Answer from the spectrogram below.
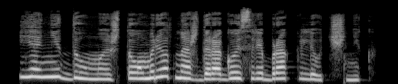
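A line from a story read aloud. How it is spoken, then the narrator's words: Thin voice. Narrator (Russian): тонким голосом произнесла Маришка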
